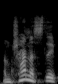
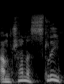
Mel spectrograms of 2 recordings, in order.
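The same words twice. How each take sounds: First: It is said in an irritated, agitated tone. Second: It is said in a calm, nice tone.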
